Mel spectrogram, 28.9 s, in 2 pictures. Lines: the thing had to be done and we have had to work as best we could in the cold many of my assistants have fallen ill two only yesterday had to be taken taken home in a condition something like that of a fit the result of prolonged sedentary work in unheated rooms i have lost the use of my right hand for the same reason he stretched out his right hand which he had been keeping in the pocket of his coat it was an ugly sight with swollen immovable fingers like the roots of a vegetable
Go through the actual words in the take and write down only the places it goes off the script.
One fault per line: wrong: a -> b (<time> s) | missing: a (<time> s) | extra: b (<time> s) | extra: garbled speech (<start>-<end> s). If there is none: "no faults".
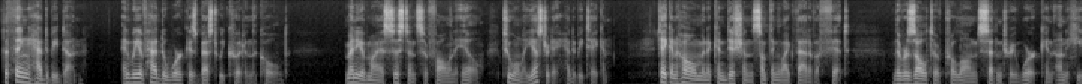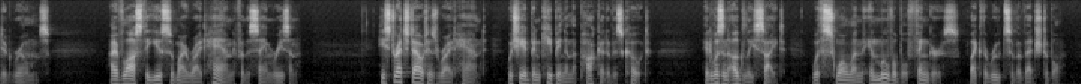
no faults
